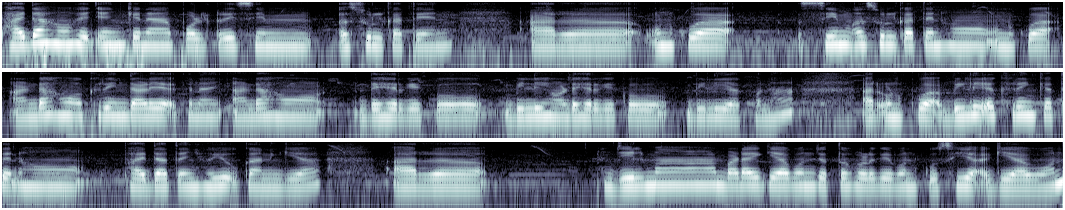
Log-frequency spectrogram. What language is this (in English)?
Santali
